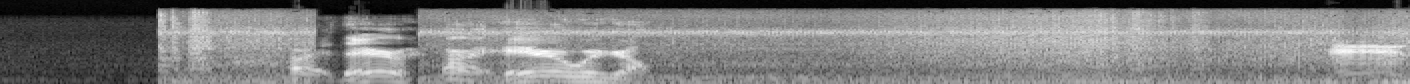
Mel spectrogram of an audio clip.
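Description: A truck engine rumbles steadily.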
